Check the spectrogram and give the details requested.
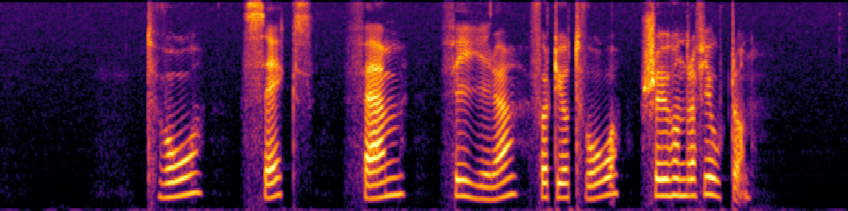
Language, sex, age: Swedish, female, 27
